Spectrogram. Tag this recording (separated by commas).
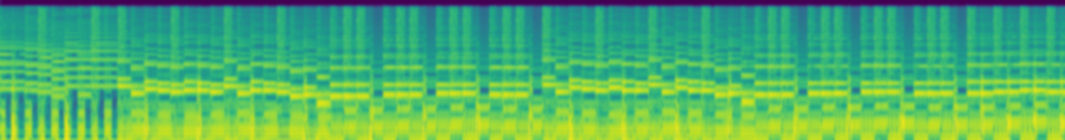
Music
